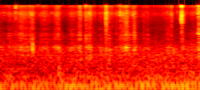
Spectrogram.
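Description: Steady low rumble inside a car's cabin, with small clicks and rustles as a sandwich is bitten into and handled, and a sharp click near the end.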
